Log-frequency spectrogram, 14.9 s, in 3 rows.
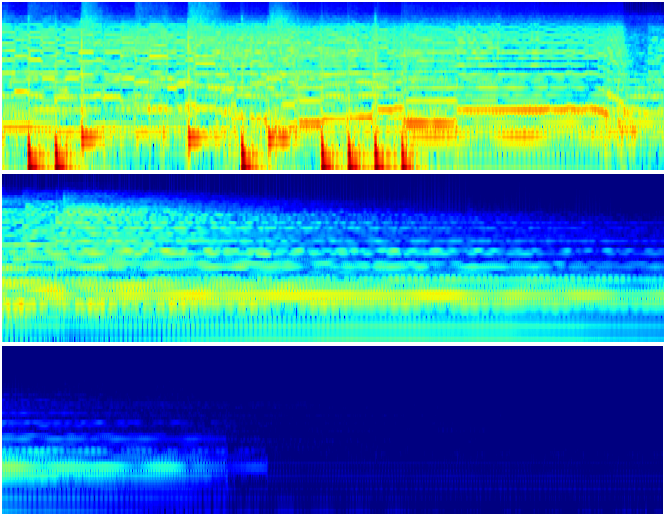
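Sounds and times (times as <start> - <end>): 
classic rock guitar through Ampeg amplifier: 0.0 - 10.8.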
